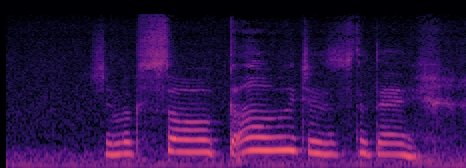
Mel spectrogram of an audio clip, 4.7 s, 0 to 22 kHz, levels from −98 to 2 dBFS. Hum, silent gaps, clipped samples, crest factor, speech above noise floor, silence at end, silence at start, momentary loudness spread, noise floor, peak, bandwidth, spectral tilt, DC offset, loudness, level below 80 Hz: none; none; under 0.1%; 14 dB; 23 dB; 0 s; 0.1 s; 11 LU; -61 dBFS; -26 dBFS; 16 kHz; -5 dB/octave; under 0.1%; -39 LUFS; -64 dBFS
